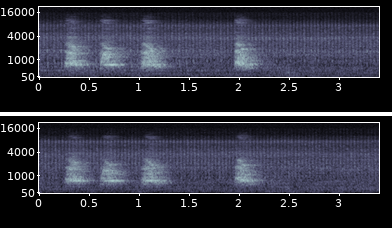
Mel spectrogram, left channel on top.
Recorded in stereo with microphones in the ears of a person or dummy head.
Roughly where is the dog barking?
Left.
